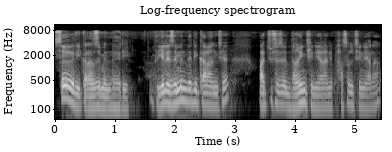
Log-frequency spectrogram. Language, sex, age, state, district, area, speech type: Kashmiri, male, 30-45, Jammu and Kashmir, Bandipora, rural, spontaneous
